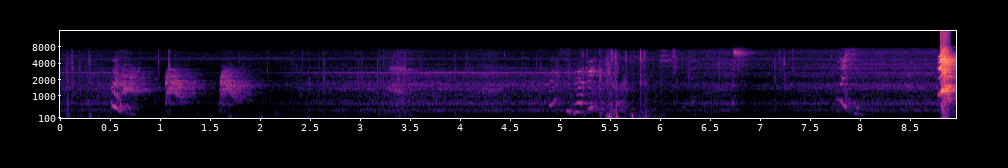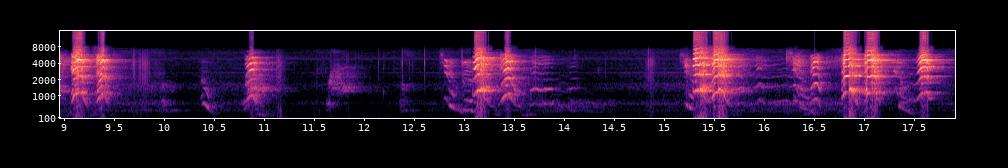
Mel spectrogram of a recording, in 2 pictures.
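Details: Pet Chihuahua indoors barking at a recording of another dog barking; quiet opening with faint voices, then bursts of sharp, high yapping barks in quick doubles and triples during the second half.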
